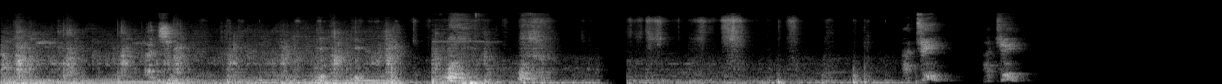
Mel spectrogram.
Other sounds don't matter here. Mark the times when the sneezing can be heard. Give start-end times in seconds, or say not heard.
1.3-1.8, 4.3-5.5, 9.0-10.2.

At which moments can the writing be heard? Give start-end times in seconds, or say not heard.
1.8-9.2.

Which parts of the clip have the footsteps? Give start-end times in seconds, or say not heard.
0.0-5.0.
